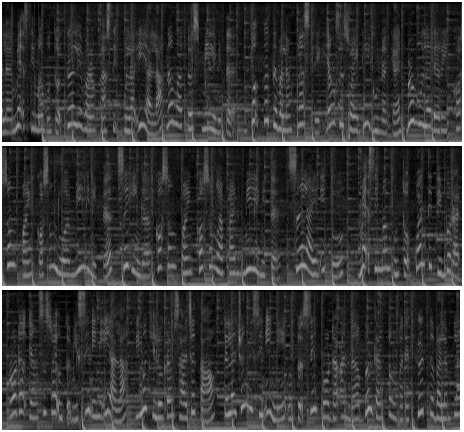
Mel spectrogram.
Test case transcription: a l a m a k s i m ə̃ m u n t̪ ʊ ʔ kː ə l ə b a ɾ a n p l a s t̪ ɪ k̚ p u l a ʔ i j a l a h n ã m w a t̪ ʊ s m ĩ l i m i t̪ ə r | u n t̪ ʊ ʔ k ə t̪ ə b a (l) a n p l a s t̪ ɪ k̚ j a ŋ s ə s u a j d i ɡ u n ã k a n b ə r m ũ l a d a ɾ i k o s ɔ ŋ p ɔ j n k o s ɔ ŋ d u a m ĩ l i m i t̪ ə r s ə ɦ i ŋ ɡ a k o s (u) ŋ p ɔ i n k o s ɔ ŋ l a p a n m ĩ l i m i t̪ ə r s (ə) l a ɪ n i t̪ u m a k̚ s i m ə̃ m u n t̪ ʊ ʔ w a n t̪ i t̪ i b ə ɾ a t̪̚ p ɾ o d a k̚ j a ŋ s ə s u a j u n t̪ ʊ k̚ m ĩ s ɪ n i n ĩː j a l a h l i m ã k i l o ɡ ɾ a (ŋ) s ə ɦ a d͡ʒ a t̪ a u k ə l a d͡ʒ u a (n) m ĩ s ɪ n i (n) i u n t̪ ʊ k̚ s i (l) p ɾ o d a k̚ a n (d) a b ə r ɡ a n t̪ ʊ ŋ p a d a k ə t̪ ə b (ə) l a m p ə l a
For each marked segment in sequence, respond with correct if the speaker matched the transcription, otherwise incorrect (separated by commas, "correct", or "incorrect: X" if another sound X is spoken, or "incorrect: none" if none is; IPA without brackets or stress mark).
correct, incorrect: ɔ, correct, incorrect: m, correct, correct, correct, correct, incorrect: a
